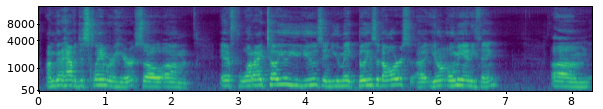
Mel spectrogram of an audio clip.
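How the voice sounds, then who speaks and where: A man in his sixties who grew up in Turkey and speaks Turkish natively, talking casually to camera as host of his own channel, rambling with lots of fillers and wry self-deprecating humor. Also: high voice. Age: 60s. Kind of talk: casual talking-head monologue.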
